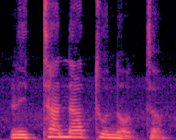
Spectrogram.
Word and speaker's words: Les Thanatonautes: It's called, in French, the pronunciation is Les Thanatonautes by Bernard Werber.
